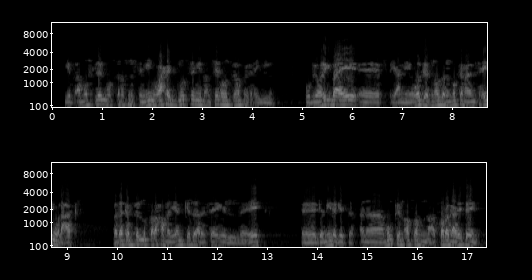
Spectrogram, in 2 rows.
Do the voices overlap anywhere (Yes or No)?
No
